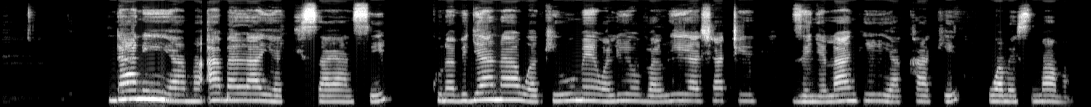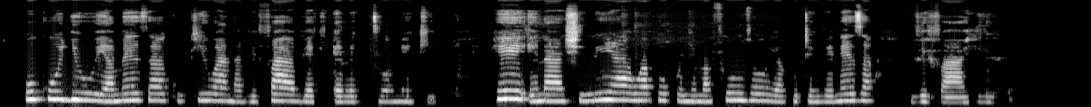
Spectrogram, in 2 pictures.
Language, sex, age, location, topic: Swahili, female, 25-35, Dar es Salaam, education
